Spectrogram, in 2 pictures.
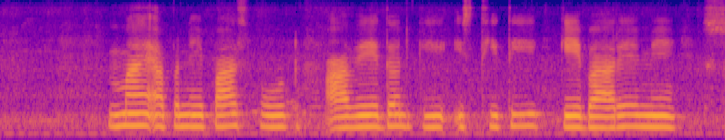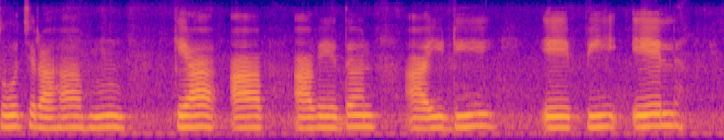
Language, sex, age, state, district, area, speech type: Hindi, female, 30-45, Uttar Pradesh, Mau, rural, read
